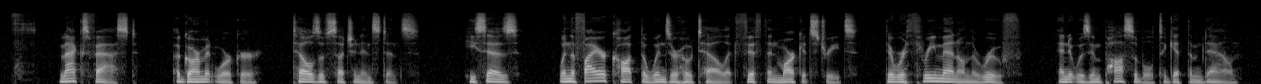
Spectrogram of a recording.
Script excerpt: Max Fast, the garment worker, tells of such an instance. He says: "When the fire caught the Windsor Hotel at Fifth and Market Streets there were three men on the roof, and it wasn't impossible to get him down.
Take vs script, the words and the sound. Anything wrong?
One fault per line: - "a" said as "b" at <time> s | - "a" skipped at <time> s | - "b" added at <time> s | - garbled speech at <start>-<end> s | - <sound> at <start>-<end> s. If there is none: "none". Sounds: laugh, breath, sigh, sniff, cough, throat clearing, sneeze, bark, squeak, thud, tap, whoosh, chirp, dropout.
- sigh at 0.1-0.4 s
- "the" said as "a" at 1.7 s
- "wasn't" said as "was" at 10.8 s
- "him" said as "them" at 11.9 s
